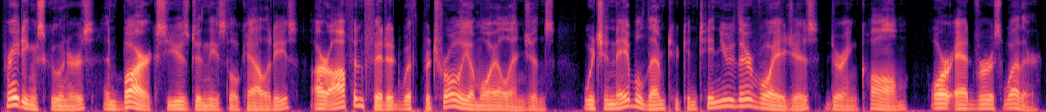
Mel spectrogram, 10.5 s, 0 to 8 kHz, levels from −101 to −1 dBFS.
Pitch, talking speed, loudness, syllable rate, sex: 105 Hz, 155 wpm, -22 LUFS, 5.1 syllables/s, male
